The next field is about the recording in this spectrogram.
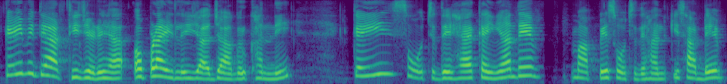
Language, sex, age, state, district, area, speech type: Punjabi, female, 18-30, Punjab, Pathankot, rural, spontaneous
